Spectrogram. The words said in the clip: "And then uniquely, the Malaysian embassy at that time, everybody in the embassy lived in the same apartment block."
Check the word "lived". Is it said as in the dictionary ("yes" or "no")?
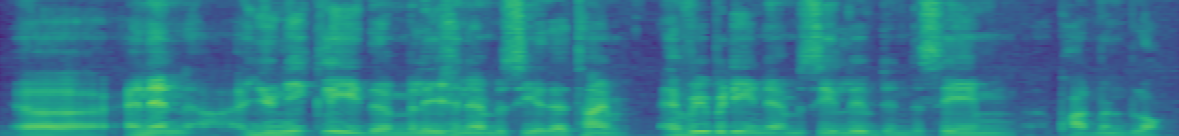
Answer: yes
